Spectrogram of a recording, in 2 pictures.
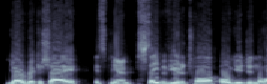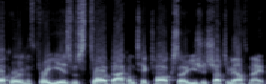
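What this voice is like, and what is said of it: Weak put-on Canadian accent. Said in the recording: “in a Canadian accent, which I can't even do”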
